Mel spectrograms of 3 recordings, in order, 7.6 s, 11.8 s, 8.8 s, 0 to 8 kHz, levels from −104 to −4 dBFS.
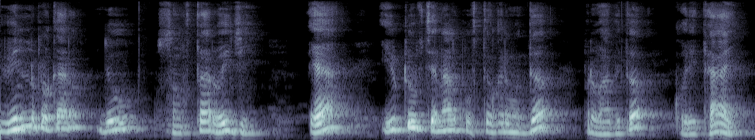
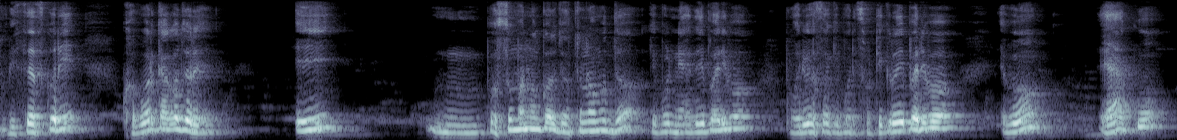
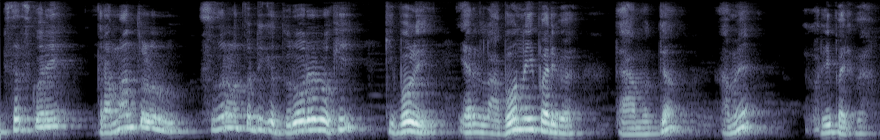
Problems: low volume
